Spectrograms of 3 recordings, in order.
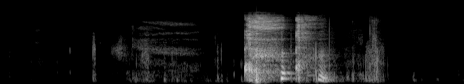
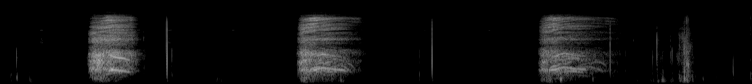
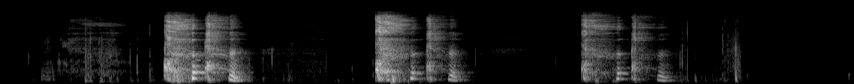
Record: {"cough_length": "4.6 s", "cough_amplitude": 31453, "cough_signal_mean_std_ratio": 0.33, "exhalation_length": "7.5 s", "exhalation_amplitude": 10149, "exhalation_signal_mean_std_ratio": 0.35, "three_cough_length": "8.5 s", "three_cough_amplitude": 29020, "three_cough_signal_mean_std_ratio": 0.34, "survey_phase": "beta (2021-08-13 to 2022-03-07)", "age": "45-64", "gender": "Female", "wearing_mask": "No", "symptom_none": true, "smoker_status": "Never smoked", "respiratory_condition_asthma": false, "respiratory_condition_other": false, "recruitment_source": "REACT", "submission_delay": "1 day", "covid_test_result": "Negative", "covid_test_method": "RT-qPCR", "influenza_a_test_result": "Negative", "influenza_b_test_result": "Negative"}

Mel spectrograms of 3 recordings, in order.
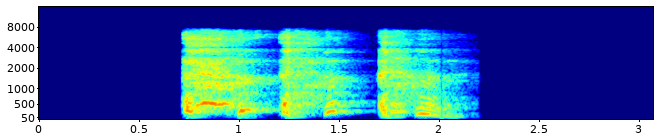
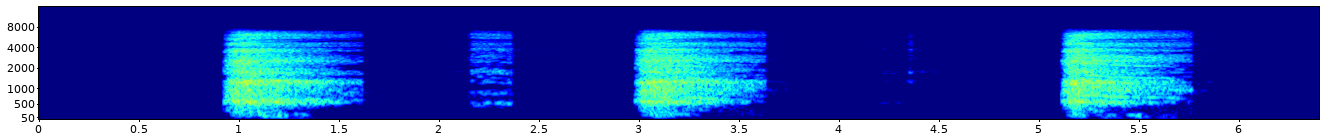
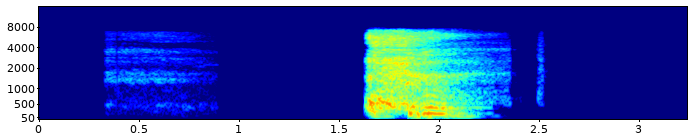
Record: {"three_cough_length": "3.1 s", "three_cough_amplitude": 26539, "three_cough_signal_mean_std_ratio": 0.46, "exhalation_length": "6.4 s", "exhalation_amplitude": 6813, "exhalation_signal_mean_std_ratio": 0.4, "cough_length": "3.2 s", "cough_amplitude": 26776, "cough_signal_mean_std_ratio": 0.31, "survey_phase": "beta (2021-08-13 to 2022-03-07)", "age": "18-44", "gender": "Male", "wearing_mask": "No", "symptom_none": true, "smoker_status": "Never smoked", "respiratory_condition_asthma": false, "respiratory_condition_other": false, "recruitment_source": "REACT", "submission_delay": "2 days", "covid_test_result": "Negative", "covid_test_method": "RT-qPCR", "influenza_a_test_result": "Negative", "influenza_b_test_result": "Negative"}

